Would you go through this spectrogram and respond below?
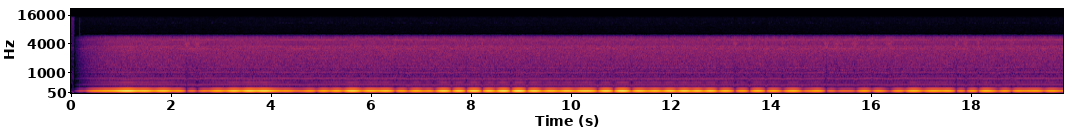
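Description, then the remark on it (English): A steady, eerie electronic hum drones low and continuous, with gentle pulsing swells and faint higher overtones shimmering above: the sun's vibration, made audible from solar radio signals processed by Stanford University and UC Berkeley physicists, rising and falling every 5 minutes; no voices. “physicists have processed radio signals from the sun and produced audio files. The sun vibrates with a hum that goes up and down every 5 minutes.”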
